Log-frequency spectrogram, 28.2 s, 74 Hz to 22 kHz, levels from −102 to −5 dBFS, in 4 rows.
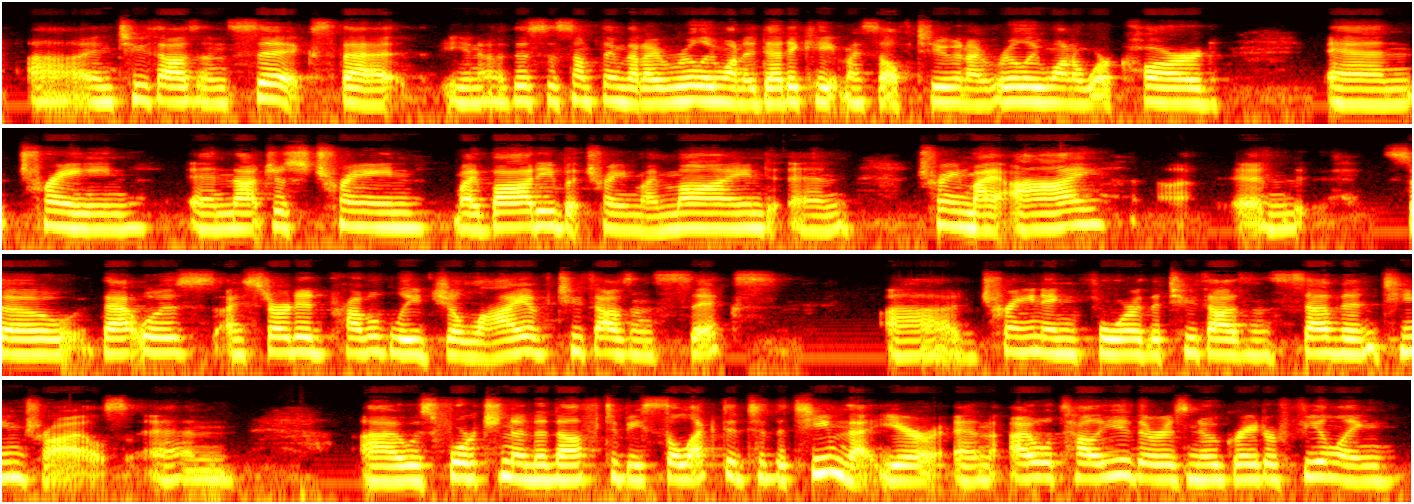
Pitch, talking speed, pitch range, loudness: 210 Hz, 170 wpm, 200-225 Hz, -18 LUFS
